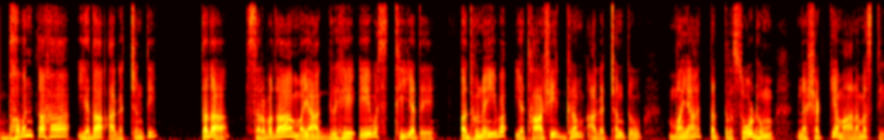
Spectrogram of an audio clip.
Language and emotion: Sanskrit, neutral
